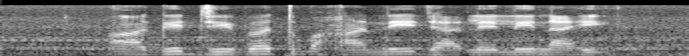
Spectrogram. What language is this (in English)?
Marathi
